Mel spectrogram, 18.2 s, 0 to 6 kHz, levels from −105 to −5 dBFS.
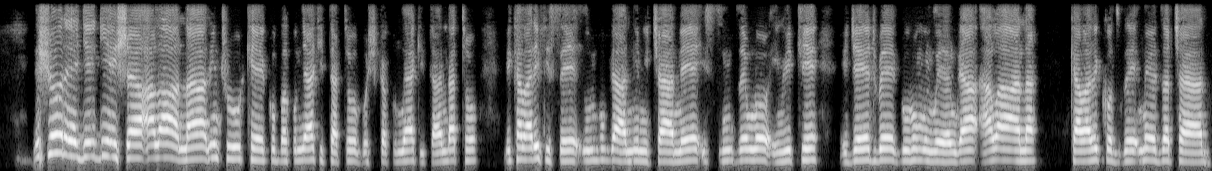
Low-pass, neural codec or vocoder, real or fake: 5.4 kHz; codec, 24 kHz, 0.9 kbps, WavTokenizer, medium speech release version 1; fake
